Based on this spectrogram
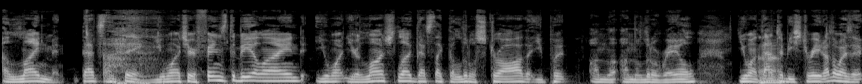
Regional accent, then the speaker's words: Stockton, California, United States; So I grew up in Central California, not Los Angeles. So in the dead center of the Central Valley in Stockton.

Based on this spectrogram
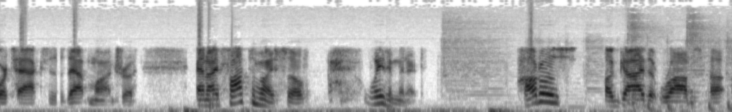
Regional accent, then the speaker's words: Boston, Massachusetts, United States; I'm sorry to hear that so many restaurants went out of business in New England, because I'm from Mission Hill.

